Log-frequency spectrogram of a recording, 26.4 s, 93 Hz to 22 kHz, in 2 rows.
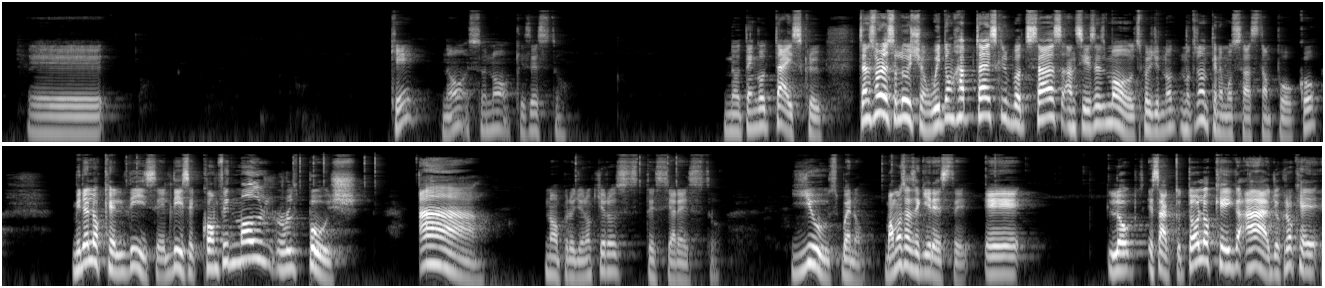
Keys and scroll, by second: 23.9 Left, 25.0 Right, 26.0-26.4 typing.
